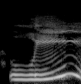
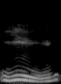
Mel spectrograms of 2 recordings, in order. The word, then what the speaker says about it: Lee: I actually asked my Korean friends to record because like Lee is actually pronounced Yi in Korean.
